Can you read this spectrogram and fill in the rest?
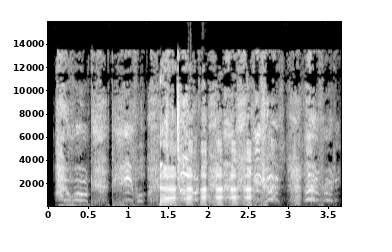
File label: catching his breath; i wont be able to talk because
